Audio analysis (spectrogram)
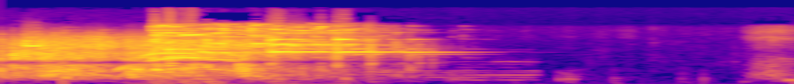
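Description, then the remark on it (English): A loud crash of dishes swept off a table and smashing in a movie scene, as Jack clears the table: a dense clatter of breaking crockery and glass with bright ringing tones, fading over about a second, then a brief faint rattle. “And he clears the table.”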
